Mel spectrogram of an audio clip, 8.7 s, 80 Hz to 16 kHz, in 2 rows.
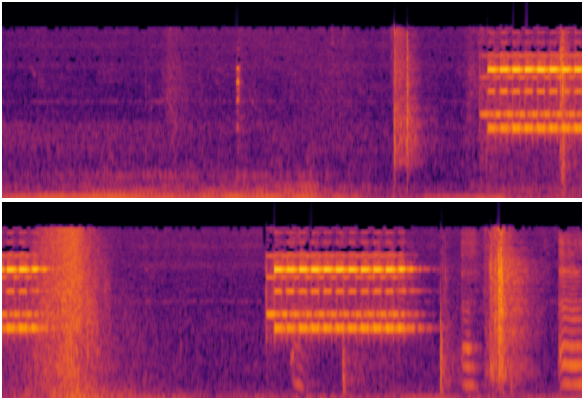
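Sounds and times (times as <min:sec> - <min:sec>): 
faint low hum: 0:00.0 - 0:08.6
telephone ringing with rapid electronic trilling: 0:03.6 - 0:04.8, 0:06.3 - 0:07.7.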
